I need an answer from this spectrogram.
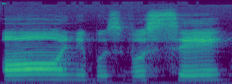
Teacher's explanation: o acento circunflexo que indica a vogal tônica possui um timbre mais fechado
